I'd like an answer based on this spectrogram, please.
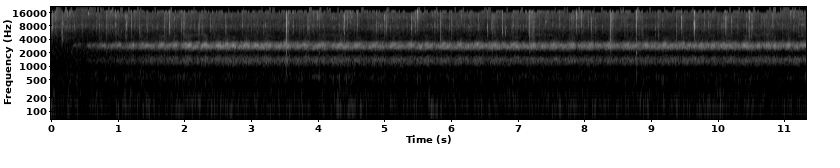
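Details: Dense frog chorus likened to burning firewood: a continuous, slightly pulsing high trill over a lower hum, fading in during the first half-second, with sharp crackle-like clicks dotted throughout.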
